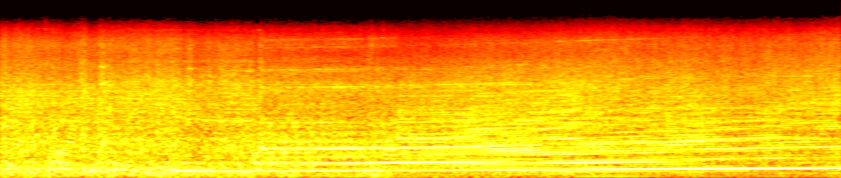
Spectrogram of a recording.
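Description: Lotus Elan's twin-cam four-cylinder engine heard from inside the cockpit, running at full throttle on track. Its note dips and wavers briefly near the start, then rises slowly and steadily as the car accelerates.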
